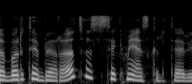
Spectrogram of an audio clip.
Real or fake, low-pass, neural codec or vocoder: real; 9.9 kHz; none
